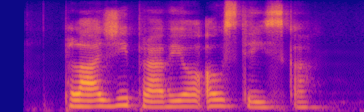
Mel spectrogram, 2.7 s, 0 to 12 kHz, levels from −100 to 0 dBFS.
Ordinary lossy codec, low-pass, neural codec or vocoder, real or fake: none; none; codec, 24 kHz, 1.2 kbps, DualCodec; fake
